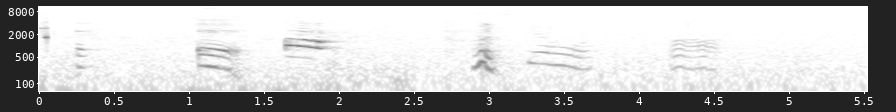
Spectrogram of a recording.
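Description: A toy pig chirps in short squeaky voice bursts.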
